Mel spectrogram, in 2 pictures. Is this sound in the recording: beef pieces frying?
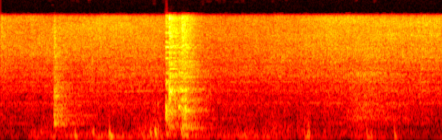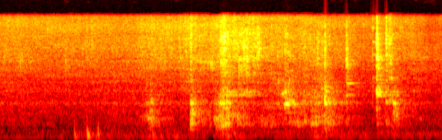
yes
